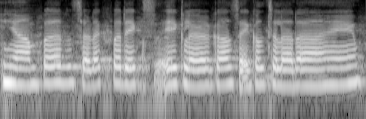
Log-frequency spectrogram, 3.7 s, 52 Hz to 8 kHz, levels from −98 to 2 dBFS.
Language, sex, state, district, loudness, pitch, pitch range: Hindi, female, Delhi, New Delhi, -13 LUFS, 225 Hz, 215-235 Hz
